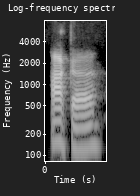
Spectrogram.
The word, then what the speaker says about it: AKA: tires and aka means akka or it's pronounced akka in japanese that means red and kyo shows red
